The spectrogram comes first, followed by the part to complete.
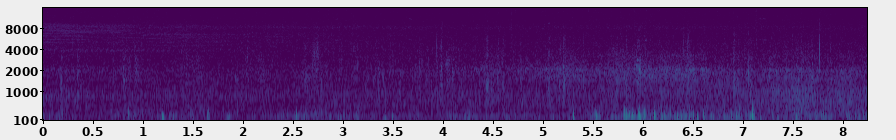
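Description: Hoofbeats of a Thoroughbred horse on the soft sand footing of an arena: dull, muffled thuds, growing louder about six seconds in as the horse comes closer.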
